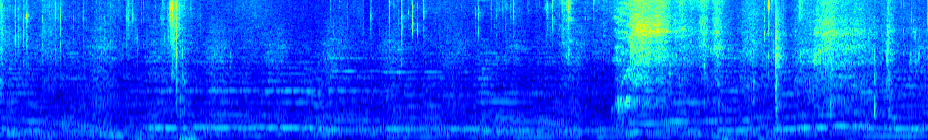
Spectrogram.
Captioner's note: meat flap sound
